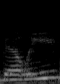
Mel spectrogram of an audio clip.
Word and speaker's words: Delle: Okay, I've heard two things. I've heard it's pronounced Deli. Yes, and Dell. yes. See, I struggled with that. So some of the interviews from back then, they said Deli, but most people say Dell.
